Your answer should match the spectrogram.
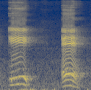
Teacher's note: कंठ तालव्य, कंठ और तालव्य से निकले।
